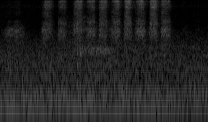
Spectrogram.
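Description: Faint scratching of a felt-tip marker pen (Faber-Castell Connector pen) on paper, in quick back-and-forth colouring strokes of about nine a second, starting about half a second in.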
